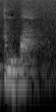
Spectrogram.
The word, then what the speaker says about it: пук: Допустим, у сербов, например, там вот ол вот не произносится, оно исчезло. То есть, допустим, полк у них звучит пук. Допустим, волк – вук.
